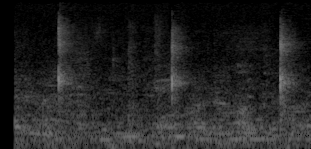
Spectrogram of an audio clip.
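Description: Two sharp finger snaps at an even pulse, a little more than one a second, over a faint low murmur.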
